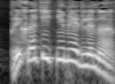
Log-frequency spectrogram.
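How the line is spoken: Howling. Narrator (Russian): взвыл я

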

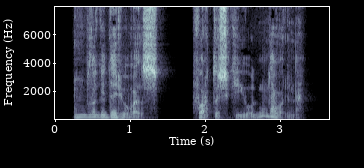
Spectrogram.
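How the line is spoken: Gentle rebuke. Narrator (Russian): мягко осадил его Дамблдор

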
